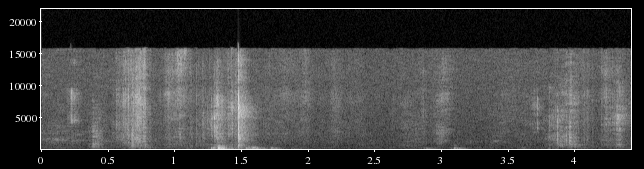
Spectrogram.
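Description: Cloth rustling and swishing as punch needle foundation fabric is spread over a gripper strip frame, with a louder swish and soft bump about a second and a half in, then a few light taps.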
